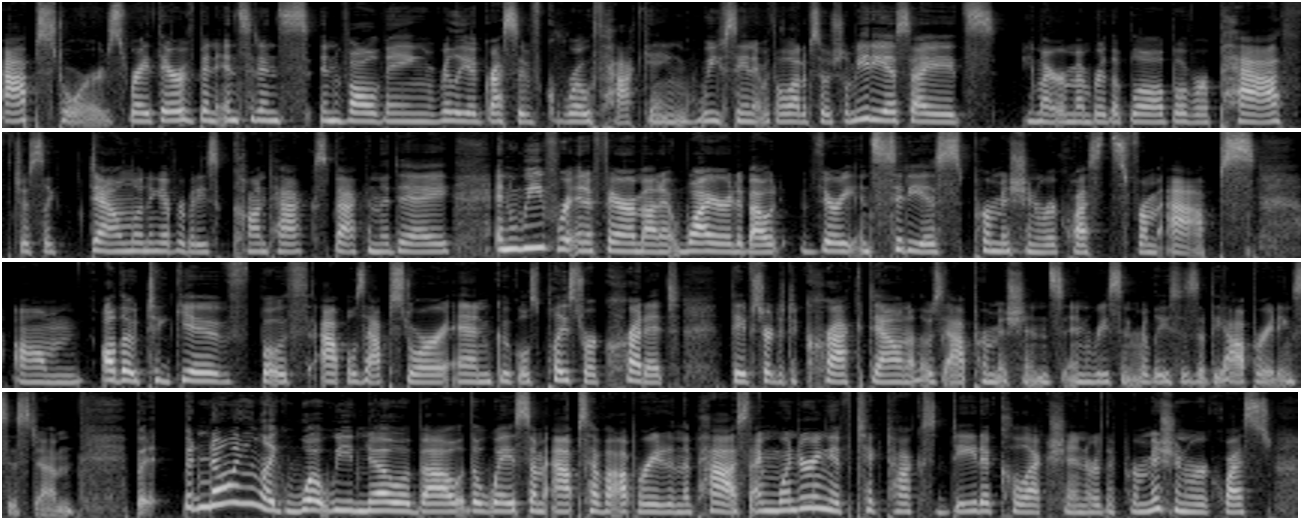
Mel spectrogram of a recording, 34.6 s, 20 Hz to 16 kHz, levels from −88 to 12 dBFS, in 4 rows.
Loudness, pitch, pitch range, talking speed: -21 LUFS, 230 Hz, 220-250 Hz, 190 wpm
